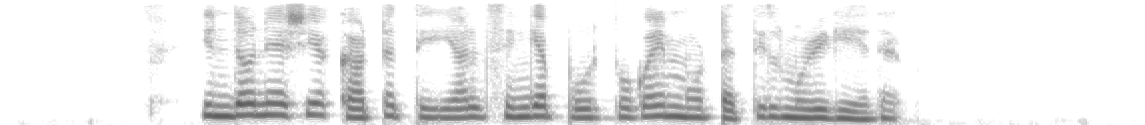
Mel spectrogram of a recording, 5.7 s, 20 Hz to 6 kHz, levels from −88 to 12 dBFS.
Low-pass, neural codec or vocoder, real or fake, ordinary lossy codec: 5.4 kHz; codec, 16 kHz, 1 kbps, X-Codec, WavLM features, trained on Multilingual LibriSpeech; fake; none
